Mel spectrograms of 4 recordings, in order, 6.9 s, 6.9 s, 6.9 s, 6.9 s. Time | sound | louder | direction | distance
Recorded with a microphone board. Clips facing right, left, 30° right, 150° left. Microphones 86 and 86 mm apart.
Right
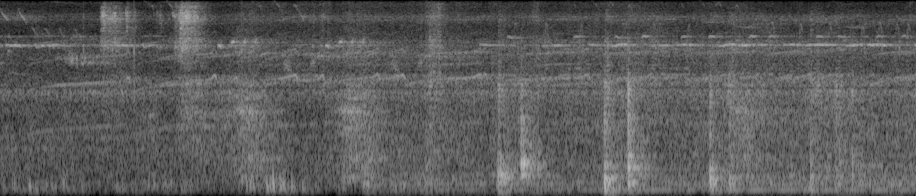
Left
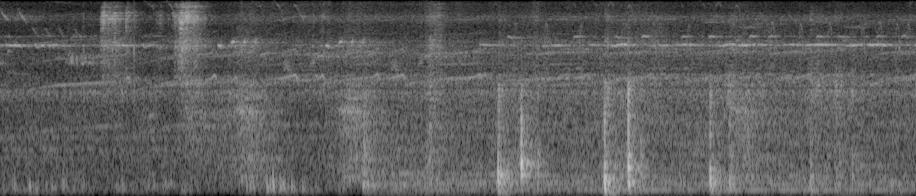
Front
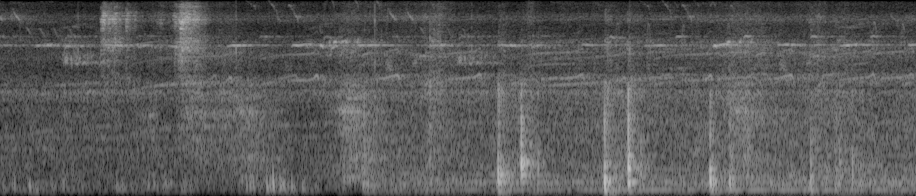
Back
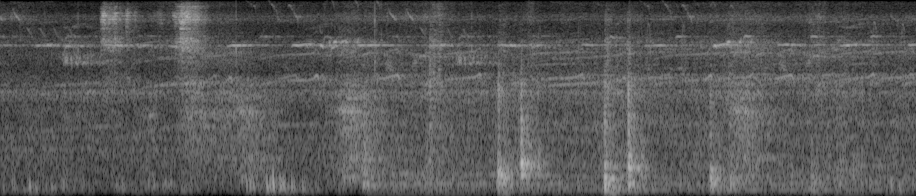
0.8 | cutlery clinking | even, even | 35° right | 2.5 m
2.7 | footsteps | left 2 dB, even | 50° left | 2 m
